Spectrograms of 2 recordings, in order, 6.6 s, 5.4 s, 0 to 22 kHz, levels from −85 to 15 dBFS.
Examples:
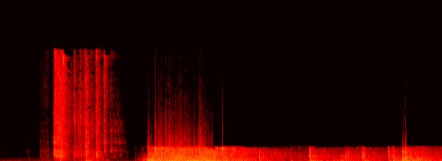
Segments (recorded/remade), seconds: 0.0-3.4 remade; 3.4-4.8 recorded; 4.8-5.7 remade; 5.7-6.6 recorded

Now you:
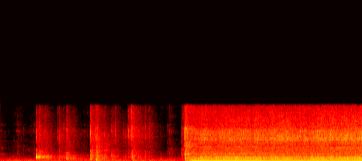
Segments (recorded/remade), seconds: 0.0-5.4 recorded

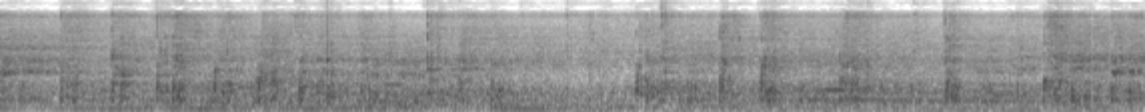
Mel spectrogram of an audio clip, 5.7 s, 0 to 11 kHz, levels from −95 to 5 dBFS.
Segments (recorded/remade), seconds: 0.0-5.7 recorded

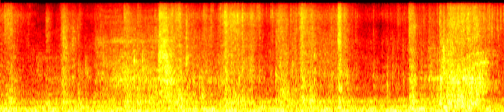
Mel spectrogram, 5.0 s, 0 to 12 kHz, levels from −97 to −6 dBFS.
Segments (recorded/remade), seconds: 0.0-0.4 recorded; 0.4-3.4 remade; 3.4-5.0 recorded

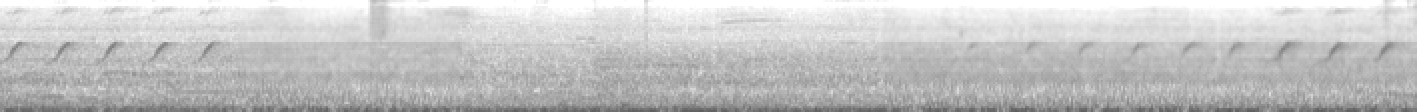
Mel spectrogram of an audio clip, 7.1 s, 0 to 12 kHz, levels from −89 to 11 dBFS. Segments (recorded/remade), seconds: 0.0-1.2 recorded; 1.2-2.3 remade; 2.3-4.4 recorded; 4.4-7.1 remade

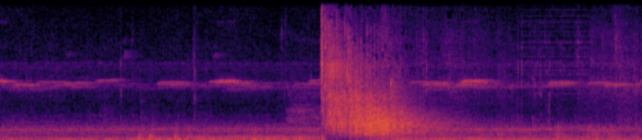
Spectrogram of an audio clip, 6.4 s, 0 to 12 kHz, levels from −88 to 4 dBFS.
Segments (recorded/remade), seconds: 0.0-5.2 recorded; 5.2-5.9 remade; 5.9-6.4 recorded

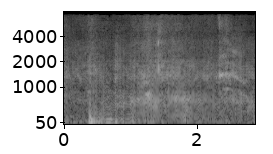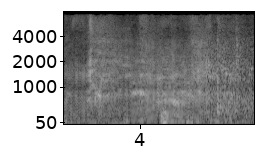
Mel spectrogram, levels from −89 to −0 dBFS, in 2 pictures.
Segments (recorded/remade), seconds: 0.0-5.0 remade; 5.0-5.7 recorded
